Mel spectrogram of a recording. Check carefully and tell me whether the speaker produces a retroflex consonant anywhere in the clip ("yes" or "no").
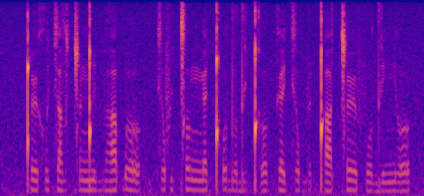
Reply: no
